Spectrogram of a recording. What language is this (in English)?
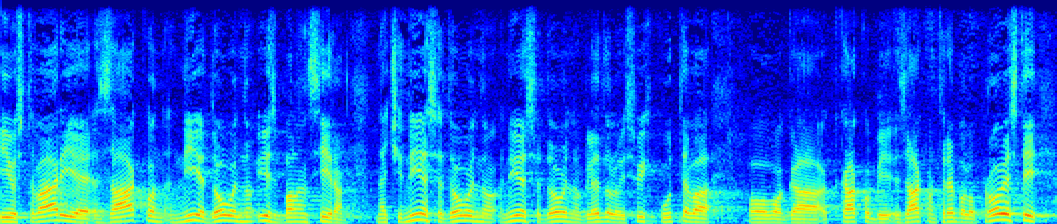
Croatian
